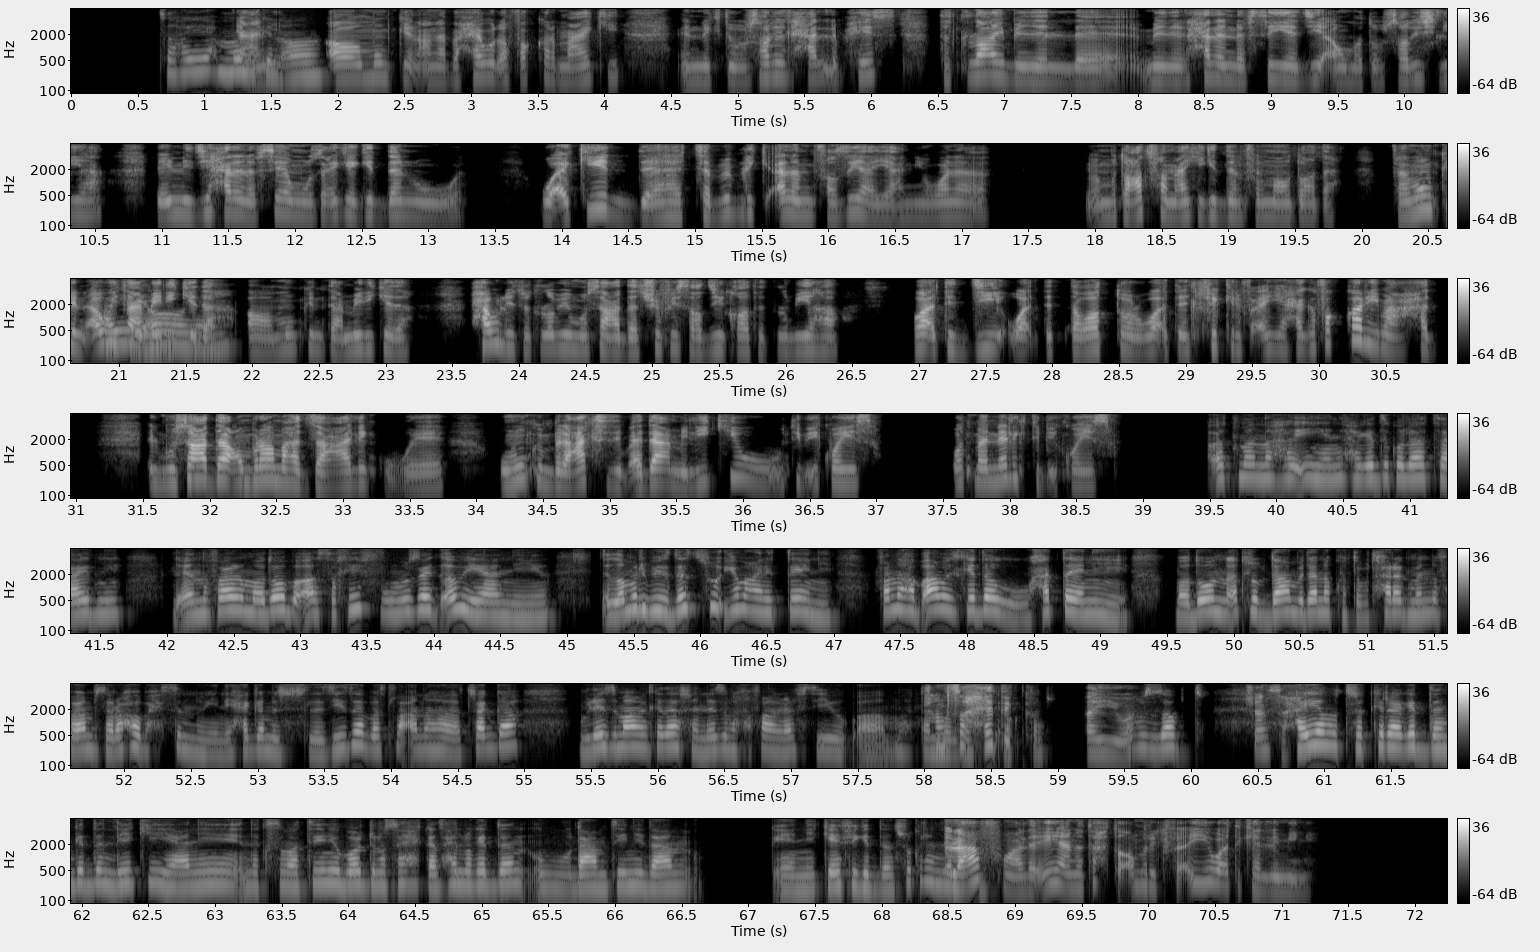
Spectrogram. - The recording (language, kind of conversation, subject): Arabic, advice, إزاي بتتعامل مع الأكل العاطفي لما بتكون متوتر أو زعلان؟
- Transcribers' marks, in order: none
